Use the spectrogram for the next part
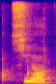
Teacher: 같은 위치에서 발음 나는 디귿으로 받침 소리가 바뀌는 거죠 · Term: 음절의 끝소리 규칙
